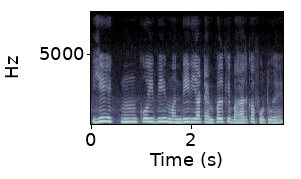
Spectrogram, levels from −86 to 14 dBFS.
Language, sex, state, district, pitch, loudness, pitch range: Hindi, female, Maharashtra, Mumbai Suburban, 230 Hz, -14 LUFS, 205-240 Hz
